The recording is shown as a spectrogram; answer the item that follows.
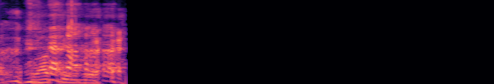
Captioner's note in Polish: śmiech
